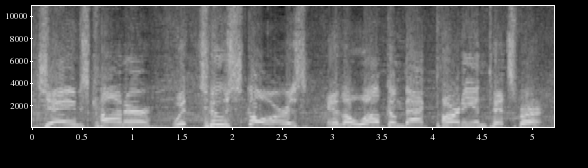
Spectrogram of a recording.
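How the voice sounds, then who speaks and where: A man doing excited radio play-by-play, shouting a football touchdown call in punchy short phrases. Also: very high-pitched, takes it slowly. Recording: noisy live stadium radio broadcast.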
